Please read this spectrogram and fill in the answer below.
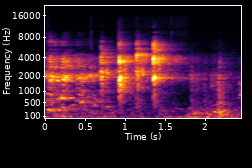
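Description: A handful of sharp, irregular taps or knocks, about five within a second, over faint voices.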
